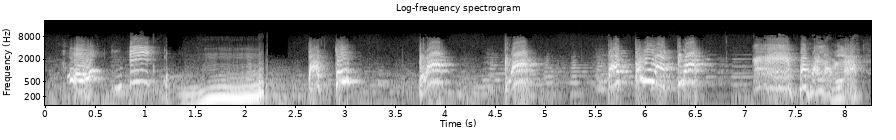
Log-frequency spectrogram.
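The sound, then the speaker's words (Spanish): A voice imitates a duck, giving a rapid string of nasal quacks in short bursts with one drawn-out, wavering call partway through, loud. “Pasó un pato.”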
